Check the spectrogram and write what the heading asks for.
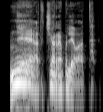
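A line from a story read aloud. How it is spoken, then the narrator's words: Growling. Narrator (Russian): прорычал Готрек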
